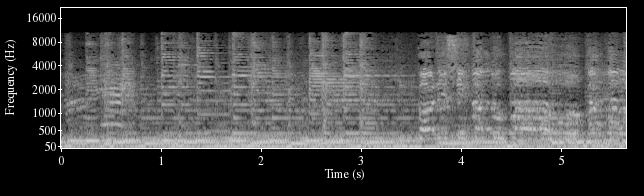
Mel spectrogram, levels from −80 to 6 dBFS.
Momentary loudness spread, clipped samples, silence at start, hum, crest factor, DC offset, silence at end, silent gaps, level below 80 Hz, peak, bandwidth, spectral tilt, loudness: 3 LU; under 0.1%; 0 s; none; 12 dB; under 0.1%; 0 s; none; -22 dBFS; -2 dBFS; 11 kHz; -4 dB/octave; -14 LUFS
